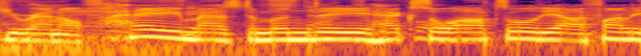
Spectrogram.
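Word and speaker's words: Hexoatl: Hey, Mazdamundi, Hexawattl.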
